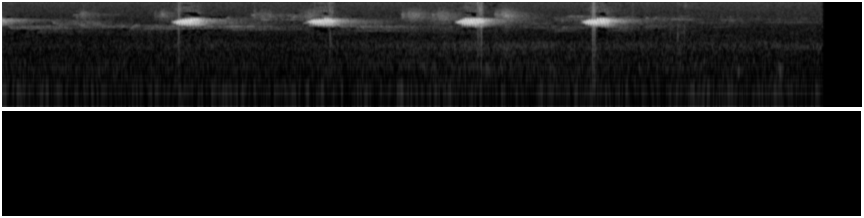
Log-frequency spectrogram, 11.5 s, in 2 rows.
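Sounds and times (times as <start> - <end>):
bird chirping: 0.0 - 5.5.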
